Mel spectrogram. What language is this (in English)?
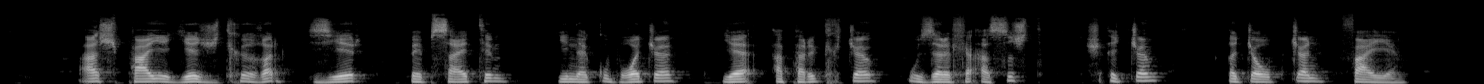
Adyghe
